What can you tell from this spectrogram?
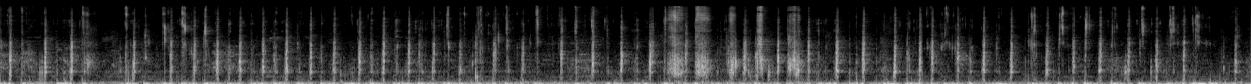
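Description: Close-miked mukbang eating sounds: rapid, wet crunching and chewing of chili-oil-dressed cabbage and enoki mushrooms, with slurping as strands of enoki are drawn into the mouth, loudest around the middle.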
